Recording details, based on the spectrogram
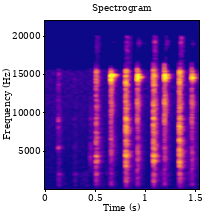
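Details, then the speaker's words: New Arrma Sledge/Traxxas Kraton RC truck at unboxing: sharp dry clicks as the drivetrain is rocked by hand, showing lots of play; a missing ring/O-ring is suspected, and pinion mesh was also a concern. "definitely sounds like there's a ring missing a lot of play can you hear that guys"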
